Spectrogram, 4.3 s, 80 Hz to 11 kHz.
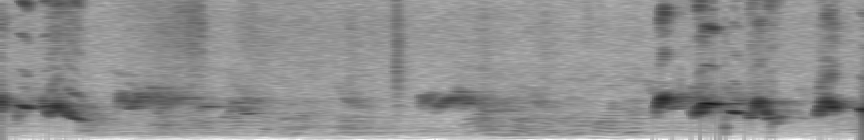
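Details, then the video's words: Decoy red-whiskered bulbul used in trapping at Chùa Hương, 28 November 2017. Clear liquid whistles, a slurred opening phrase, a softer middle, then a loud run of bouncy chirps. "Bẫy chào mào Chùa hương chơi mau mỏ"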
